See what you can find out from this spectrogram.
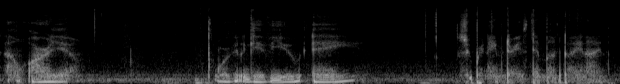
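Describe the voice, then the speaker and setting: A man hosting a live ASMR stream, talking casually and haltingly to his viewers. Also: medium pitch. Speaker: livestream host.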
